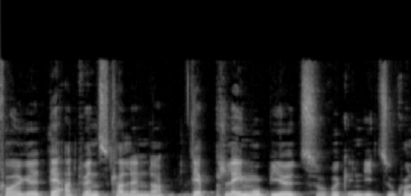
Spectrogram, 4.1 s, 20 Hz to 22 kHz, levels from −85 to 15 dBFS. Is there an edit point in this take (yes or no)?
no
